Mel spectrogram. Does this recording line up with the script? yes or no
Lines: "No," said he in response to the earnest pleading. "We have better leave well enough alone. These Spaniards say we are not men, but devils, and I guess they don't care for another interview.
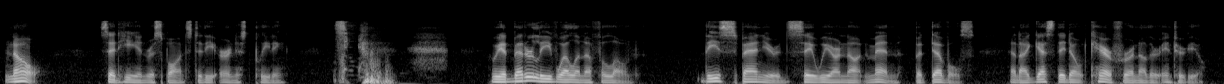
no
